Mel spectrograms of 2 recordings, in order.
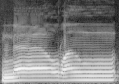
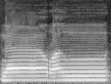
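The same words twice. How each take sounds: Both takes have the same delivery.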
